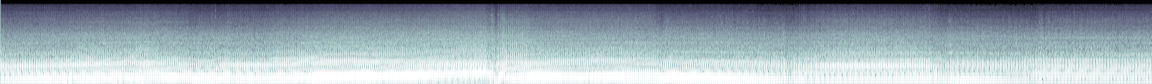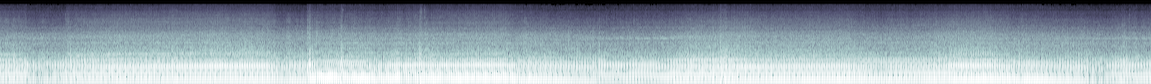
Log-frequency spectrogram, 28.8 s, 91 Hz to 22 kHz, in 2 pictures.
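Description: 2014 Ducati Hyperstrada's 821 cc V-twin engine under way, repeatedly pulling up in pitch under throttle and dropping sharply every few seconds as it shifts or eases off.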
